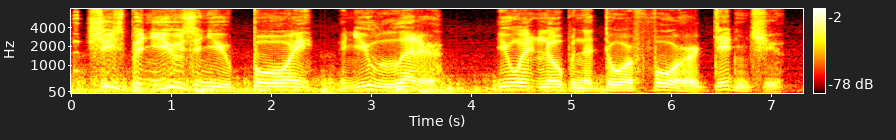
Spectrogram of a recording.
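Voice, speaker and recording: Putting on a raspy character voice at medium pitch, a man speaks at a fairly slow pace with lively intonation. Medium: video game. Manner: rambling, gruff.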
